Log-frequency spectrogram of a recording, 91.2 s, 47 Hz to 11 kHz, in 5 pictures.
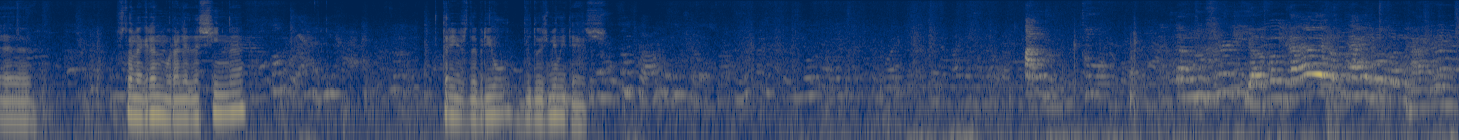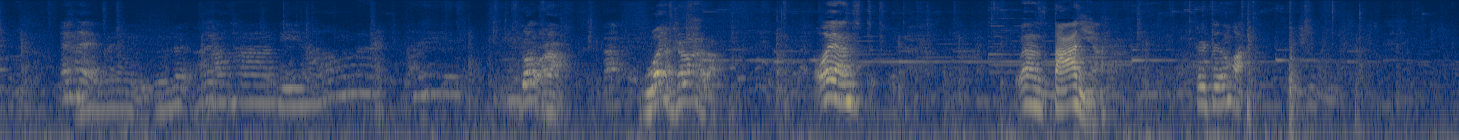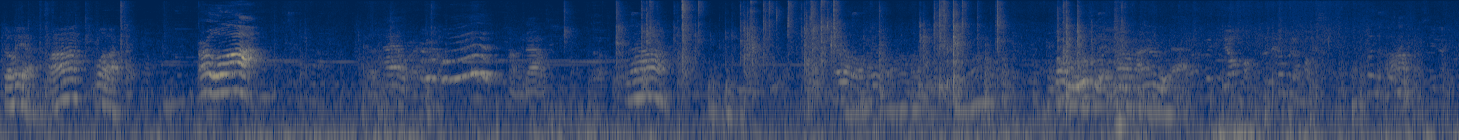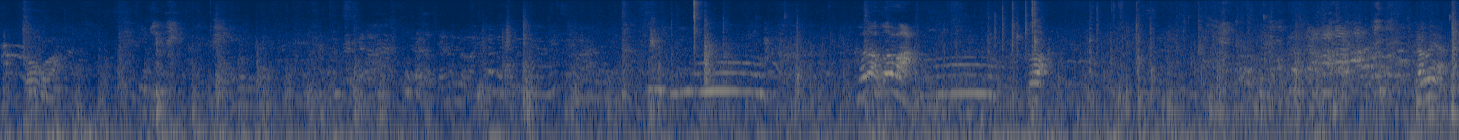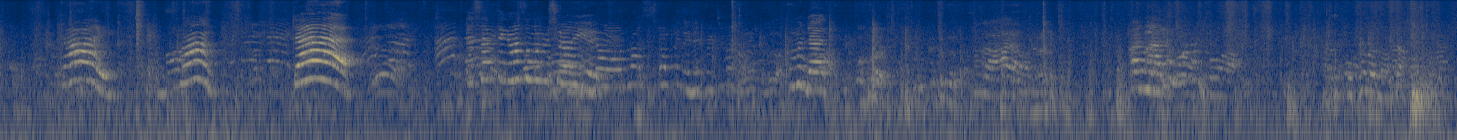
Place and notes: Mutianyu, Great Wall, China
walking, great wall of China, people
10 April 2010, 12:45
